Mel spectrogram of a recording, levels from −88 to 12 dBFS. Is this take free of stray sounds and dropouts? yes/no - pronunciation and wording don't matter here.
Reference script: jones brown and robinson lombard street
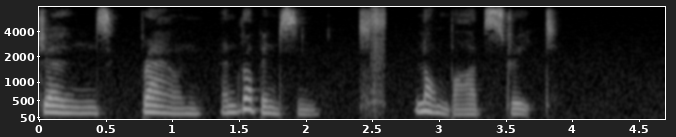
no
